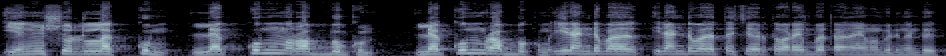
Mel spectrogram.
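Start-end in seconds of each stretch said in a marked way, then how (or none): 0.0-4.2 recited verse. Shown as a demonstration. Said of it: "ഇനി അടുത്ത നിയമം".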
